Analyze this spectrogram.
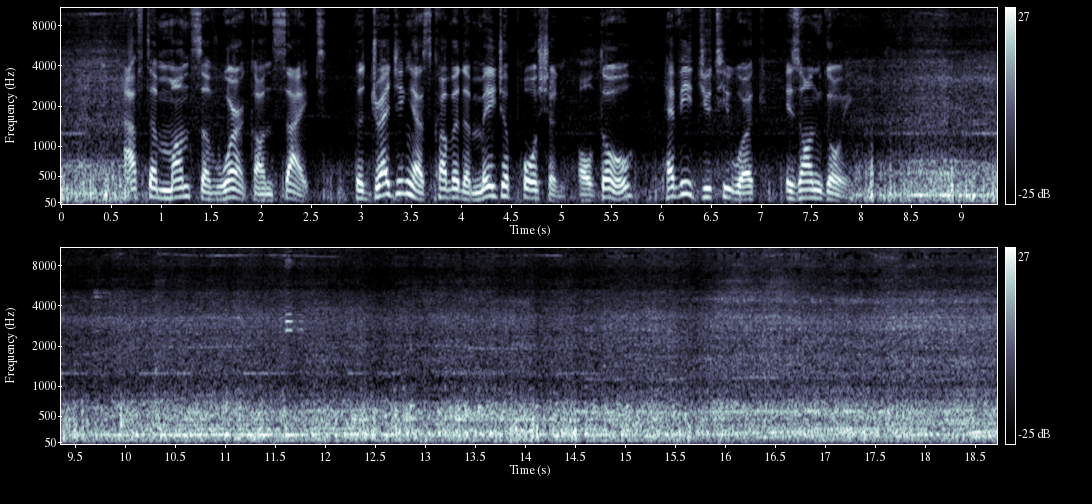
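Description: Bulldozer engines rumble steadily.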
